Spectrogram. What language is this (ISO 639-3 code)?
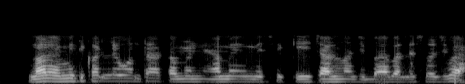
ori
